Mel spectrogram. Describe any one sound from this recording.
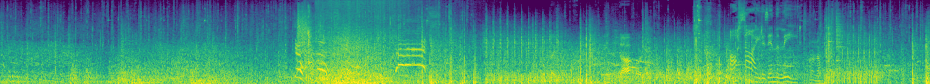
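Distant gunfire and explosions rumble steadily.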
